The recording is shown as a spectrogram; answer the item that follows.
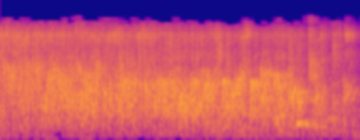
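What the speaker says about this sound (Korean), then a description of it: "박수 한번 쳐드릴게요" A church congregation applauds together, a loud, steady wash of many hands clapping that continues evenly for several seconds, tapering slightly at the end.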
